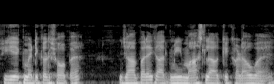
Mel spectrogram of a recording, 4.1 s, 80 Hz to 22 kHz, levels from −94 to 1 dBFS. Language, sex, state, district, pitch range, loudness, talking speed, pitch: Hindi, male, Bihar, Gopalganj, 110-120 Hz, -24 LUFS, 220 wpm, 115 Hz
